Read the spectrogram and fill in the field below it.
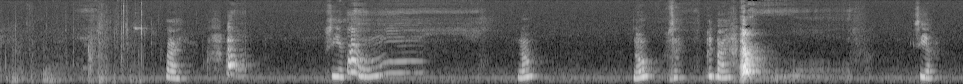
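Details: A pet dog indoors protesting its owner leaving the house: a string of short arched whines and yelps with a few sharp barks, spaced irregularly over twelve seconds, with a steady faint hum underneath.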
